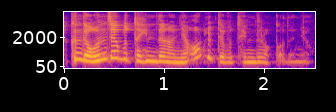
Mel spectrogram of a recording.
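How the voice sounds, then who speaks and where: Youth pastor, female, bright high voice, question-and-answer sermon with sudden whispers. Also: expressive, rapid-fire. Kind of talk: sermon to teenagers. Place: church hall.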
